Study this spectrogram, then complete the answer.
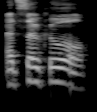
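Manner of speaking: normal talking voice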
